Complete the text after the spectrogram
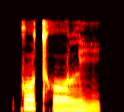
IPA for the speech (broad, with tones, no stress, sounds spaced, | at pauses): k o˦ tʰ o˨ l i˨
